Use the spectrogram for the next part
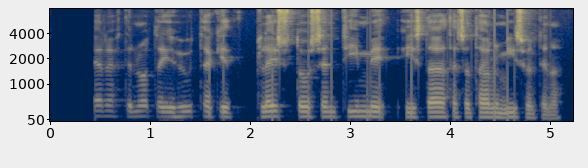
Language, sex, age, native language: Icelandic, male, 20-29, Icelandic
